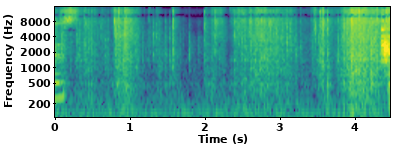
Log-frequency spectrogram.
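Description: Plastic mailer bag crinkling and rustling in irregular crackles as it is handled and pulled open.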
